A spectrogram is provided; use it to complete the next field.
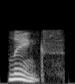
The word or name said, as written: links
